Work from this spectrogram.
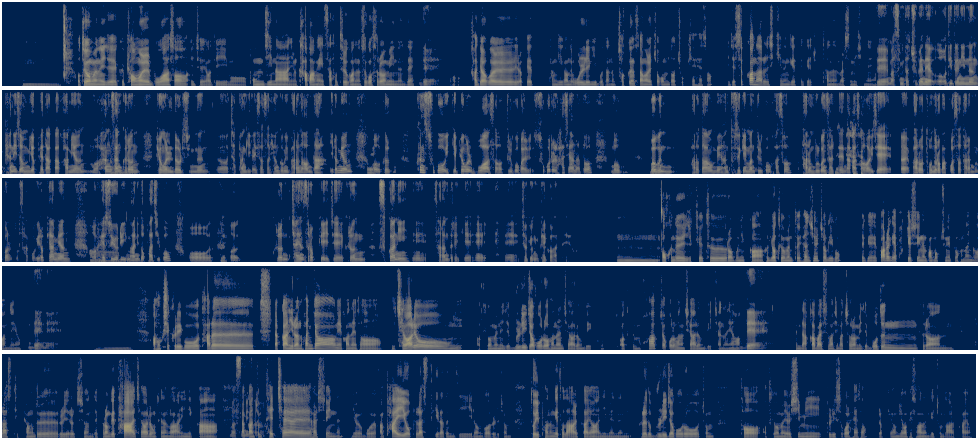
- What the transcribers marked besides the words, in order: laugh; tapping; in English: "바이오"
- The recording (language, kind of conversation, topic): Korean, podcast, 플라스틱 쓰레기 문제, 어떻게 해결할 수 있을까?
